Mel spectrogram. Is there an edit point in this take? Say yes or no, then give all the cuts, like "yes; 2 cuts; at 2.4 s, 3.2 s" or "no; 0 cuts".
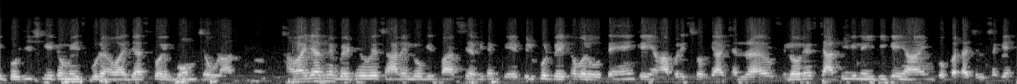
no; 0 cuts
